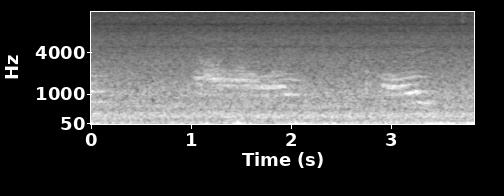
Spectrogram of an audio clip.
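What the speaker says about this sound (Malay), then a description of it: "Ni suara kucing jantan ni." A male cat meows twice in the distance, with faint drawn-out cries heard over steady room noise and no speech.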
